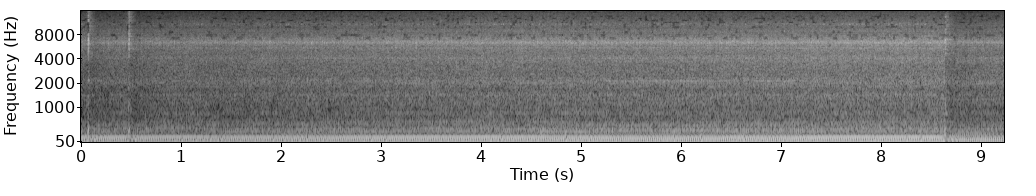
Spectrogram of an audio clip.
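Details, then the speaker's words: Honda Hondamatic 400 after 20+ years sitting, throttle cables unhooked, surging to a high idle on its own: steady run with occasional sharp exhaust pops, plus ticking at the front and an intake valve sticking. Needs valve adjustment. Exhaust popping. "I'm going let a run for a little bit and see what it does it throttled up on its own it's popping out the exhaust hear"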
